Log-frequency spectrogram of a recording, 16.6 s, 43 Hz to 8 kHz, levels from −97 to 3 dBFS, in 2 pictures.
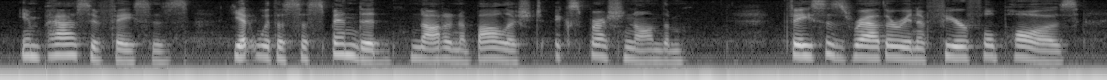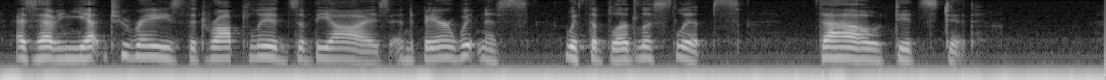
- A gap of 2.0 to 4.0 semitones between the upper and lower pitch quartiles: Yes, average, 3.0 semitones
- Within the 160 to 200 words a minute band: No, average, 140 wpm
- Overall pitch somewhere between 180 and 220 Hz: Yes, medium, 185 Hz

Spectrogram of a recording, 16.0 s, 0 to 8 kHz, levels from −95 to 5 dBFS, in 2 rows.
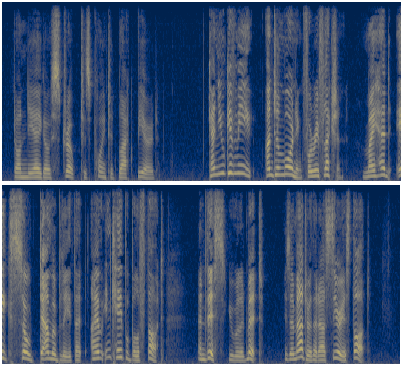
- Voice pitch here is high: Yes, high, 235 Hz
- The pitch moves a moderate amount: No, wide, 7.1 semitones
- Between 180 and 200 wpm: No, average, 145 wpm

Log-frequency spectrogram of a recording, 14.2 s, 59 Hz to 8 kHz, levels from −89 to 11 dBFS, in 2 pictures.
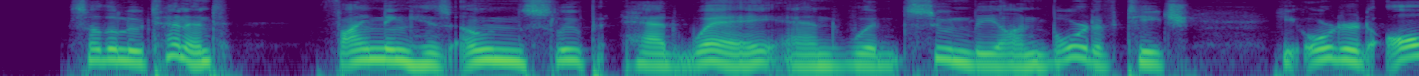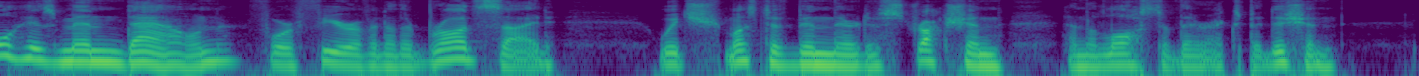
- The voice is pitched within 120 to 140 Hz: Yes, low, 135 Hz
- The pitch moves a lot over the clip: No, average, 4.4 semitones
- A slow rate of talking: No, average, 170 wpm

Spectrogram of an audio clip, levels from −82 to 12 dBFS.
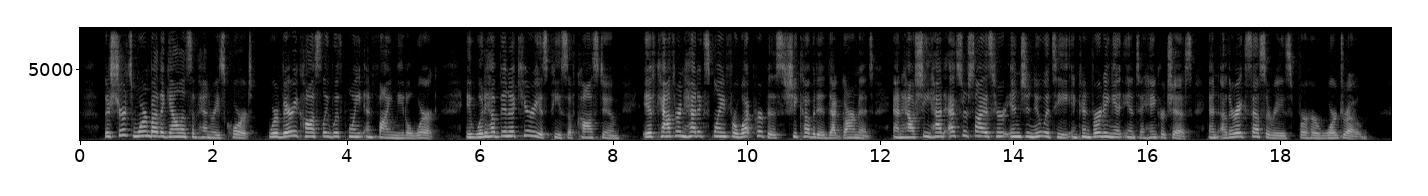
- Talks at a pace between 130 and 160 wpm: No, average, 175 wpm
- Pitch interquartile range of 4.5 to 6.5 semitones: Yes, wide, 5.6 semitones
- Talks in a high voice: Yes, very high, 255 Hz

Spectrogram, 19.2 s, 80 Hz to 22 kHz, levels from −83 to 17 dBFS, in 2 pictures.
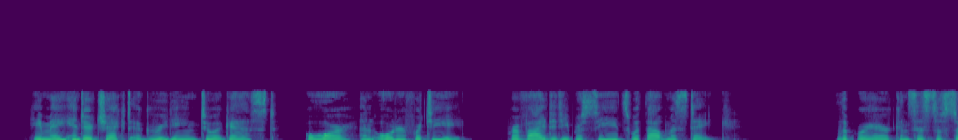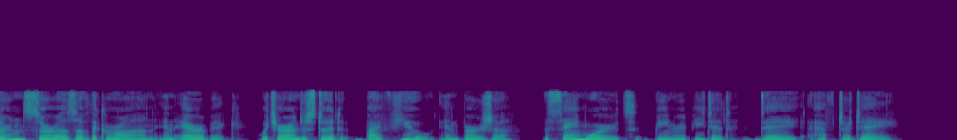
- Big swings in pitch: No, average, 4.6 semitones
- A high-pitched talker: Yes, high, 195 Hz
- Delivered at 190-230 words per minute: No, average, 145 wpm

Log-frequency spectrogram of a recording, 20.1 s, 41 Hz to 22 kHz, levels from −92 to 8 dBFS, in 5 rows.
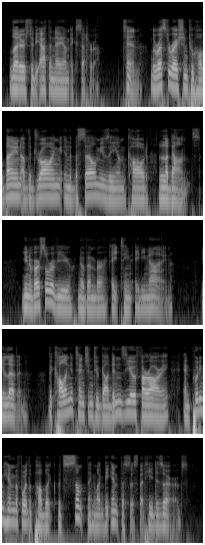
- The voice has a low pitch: Yes, low, 115 Hz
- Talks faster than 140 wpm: No, slow, 135 wpm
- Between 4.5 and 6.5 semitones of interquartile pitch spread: No, average, 3.2 semitones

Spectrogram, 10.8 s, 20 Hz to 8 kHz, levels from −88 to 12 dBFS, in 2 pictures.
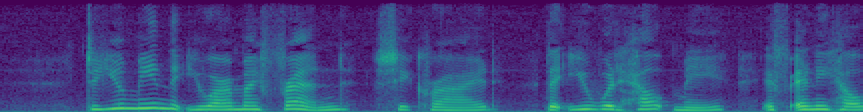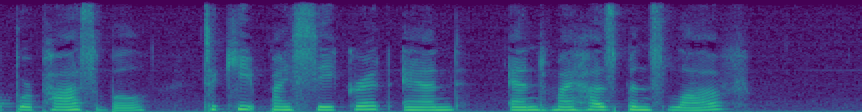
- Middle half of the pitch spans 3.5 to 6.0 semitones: No, average, 2.9 semitones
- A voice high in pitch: Yes, high, 220 Hz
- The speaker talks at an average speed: Yes, average, 155 wpm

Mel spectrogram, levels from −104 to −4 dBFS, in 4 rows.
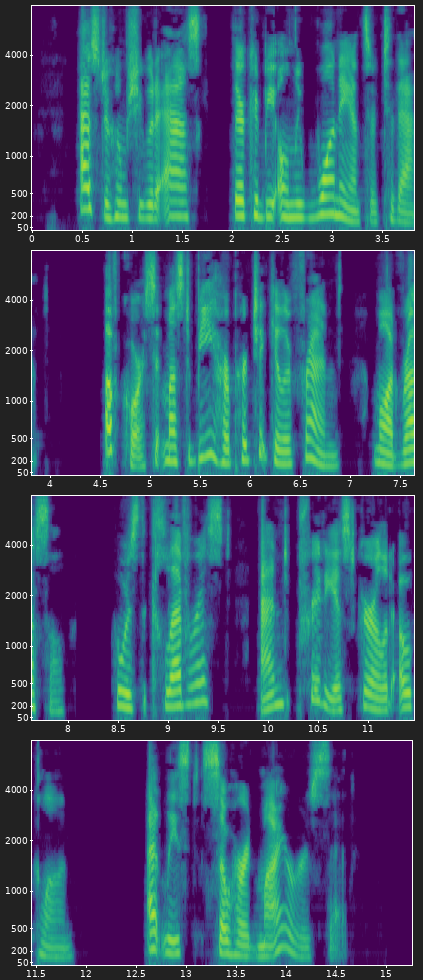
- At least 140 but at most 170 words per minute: Yes, average, 155 wpm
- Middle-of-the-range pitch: Yes, medium, 180 Hz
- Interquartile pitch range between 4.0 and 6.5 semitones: Yes, average, 5.3 semitones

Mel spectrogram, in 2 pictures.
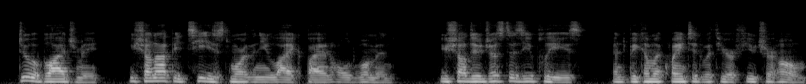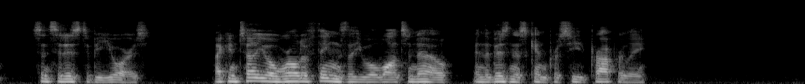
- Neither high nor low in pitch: No, low, 120 Hz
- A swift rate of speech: Yes, fast, 210 wpm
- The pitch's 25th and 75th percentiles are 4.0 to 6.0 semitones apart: No, average, 3.4 semitones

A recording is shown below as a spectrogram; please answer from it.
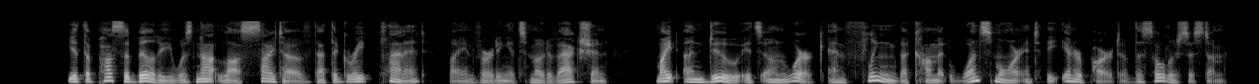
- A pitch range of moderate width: No, wide, 6.7 semitones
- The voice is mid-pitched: No, low, 105 Hz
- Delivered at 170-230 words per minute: Yes, average, 175 wpm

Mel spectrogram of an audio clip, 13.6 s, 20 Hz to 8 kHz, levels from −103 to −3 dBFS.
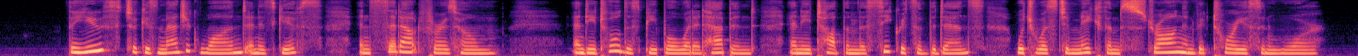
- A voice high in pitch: Yes, high, 200 Hz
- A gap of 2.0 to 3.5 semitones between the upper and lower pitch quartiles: Yes, average, 3.1 semitones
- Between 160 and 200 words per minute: Yes, average, 185 wpm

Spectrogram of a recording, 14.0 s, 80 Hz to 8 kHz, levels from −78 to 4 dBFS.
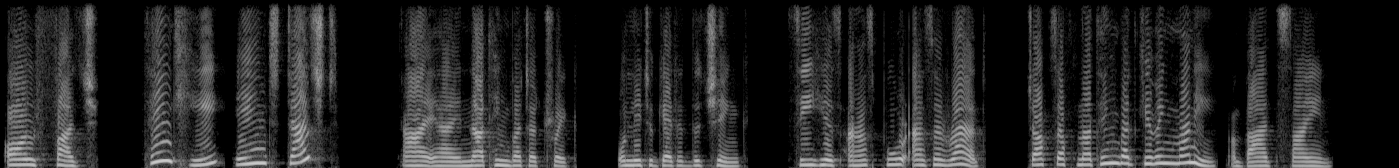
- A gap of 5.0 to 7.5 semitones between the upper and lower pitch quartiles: No, average, 3.9 semitones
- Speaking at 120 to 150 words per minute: Yes, average, 145 wpm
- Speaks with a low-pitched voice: No, high, 235 Hz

